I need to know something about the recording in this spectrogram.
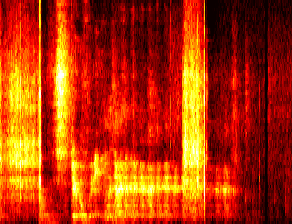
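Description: A young man speaks close by, with a strained voice.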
